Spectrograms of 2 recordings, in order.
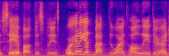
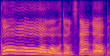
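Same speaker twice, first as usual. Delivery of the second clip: high, loud "whoa" easing down; urgent stop-him cry; alarmed warning; 7 semitones higher, 4 dB louder than usual. Retold or imitated. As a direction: stop an injured man from standing. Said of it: "and we're just like".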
